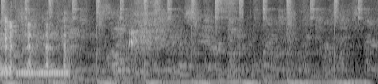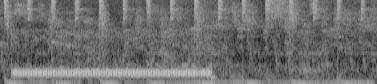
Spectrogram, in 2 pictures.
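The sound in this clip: The ringback tone of an outgoing phone call while waiting for an answer. A steady ring cuts off near the start, then sounds again as a burst of about two seconds, with people talking over it throughout.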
